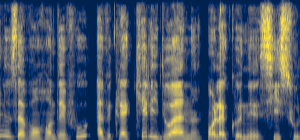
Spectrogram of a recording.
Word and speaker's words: chélidoine: Avec le che qui se prononce que, l'origine grecque du mot kélidoine ne fait guère de doute.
